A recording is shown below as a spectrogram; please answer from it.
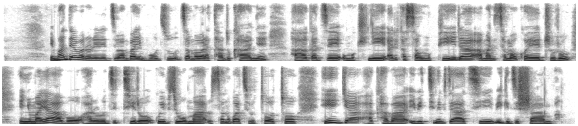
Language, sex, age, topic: Rundi, female, 36-49, education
